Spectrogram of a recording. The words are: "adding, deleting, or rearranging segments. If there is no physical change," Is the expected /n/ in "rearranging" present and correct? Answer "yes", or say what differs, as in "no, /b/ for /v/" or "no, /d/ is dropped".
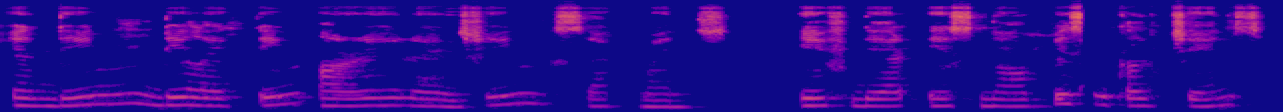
no, /n/ is dropped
